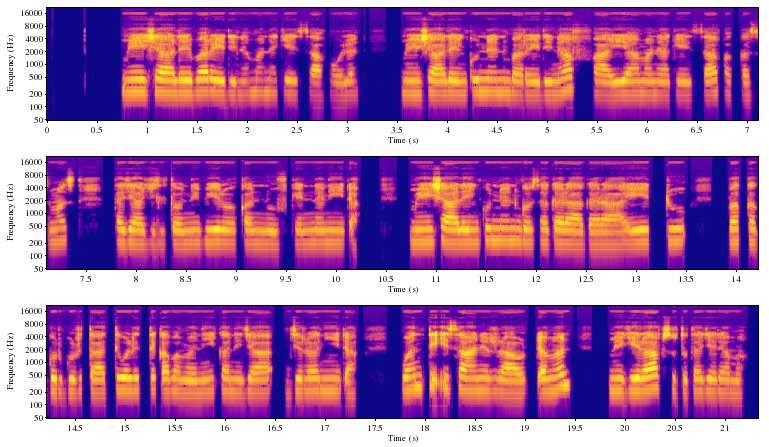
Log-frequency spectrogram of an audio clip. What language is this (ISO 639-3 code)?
orm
